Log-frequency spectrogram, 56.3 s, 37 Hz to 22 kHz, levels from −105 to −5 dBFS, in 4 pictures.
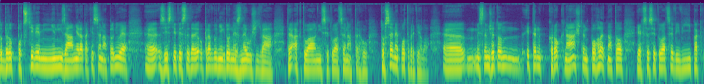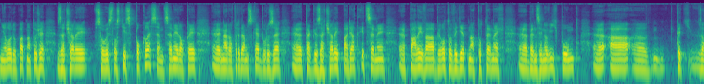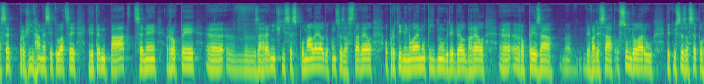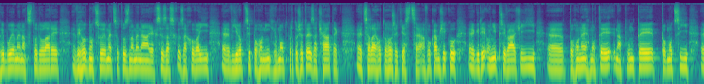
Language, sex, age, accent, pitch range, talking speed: Czech, male, 40-59, native, 120-130 Hz, 135 wpm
